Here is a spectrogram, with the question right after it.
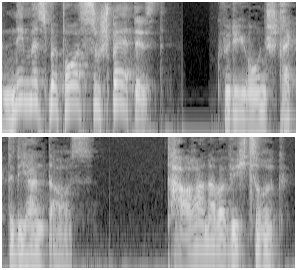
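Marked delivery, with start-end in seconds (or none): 0.0-1.6 high, pressing plea; urgent tempter. A narrator's reading. Tempter urging Taran to take it, urgent. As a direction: urge them to take it now.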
